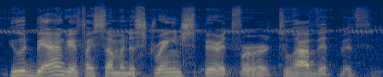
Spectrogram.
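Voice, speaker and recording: A man's voice: on the high side, animated, brisk, a bit bright. A young man playing a bawdy, mock-grand friend in an amateur Shakespeare radio drama, with theatrical, teasing delivery. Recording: noisy home recording with clicks.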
